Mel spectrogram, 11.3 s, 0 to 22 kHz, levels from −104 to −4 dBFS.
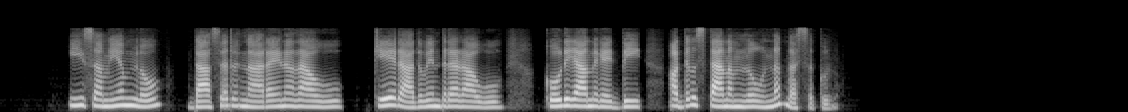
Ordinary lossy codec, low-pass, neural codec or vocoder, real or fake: none; none; codec, 16 kHz, 0.5 kbps, FunCodec, trained on Chinese and English, 25 frames a second; fake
